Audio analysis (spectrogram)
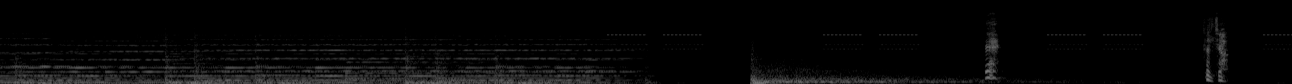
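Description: A telephone rings on a repeated call: soft background music fades out, then short, regular double-beep ring bursts repeat several times, interrupted by brief loud clicks.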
